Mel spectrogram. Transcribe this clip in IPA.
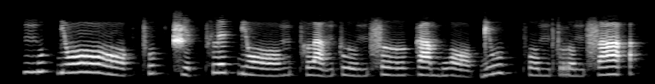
m u˥˩ k̚ j ɔː˥˩ | tʰ u˦˥ k̚ t͡ɕ e˨˩ k̚ pʰ l e˥˩ k̚ j ɔː˩˦ ŋ pʰ l a˩˦ n k l u˩˦ n s ɤː˧ k a˧ m w ɔː˨˩ k̚ j uː˥˩ k̚ pʰ o˧ m k r o˧ n s a˦˥ ʔ

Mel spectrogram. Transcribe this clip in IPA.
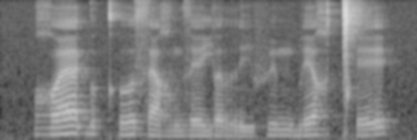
ʁʷ æ ɠ ʊ kʰ ʊ s æ ʁ n z e j ə r i f y m b e ʁ ǀʰ e

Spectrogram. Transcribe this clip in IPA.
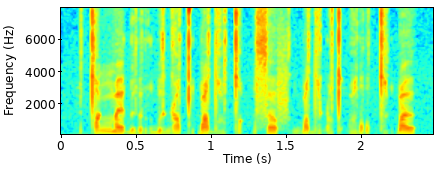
tˤ ə ŋ͡m ɛ ɗ ə̤ r ɡ͡b ə ɡ e tˤ k͡p ʌ dˤ ə̤ tˤ | s ʌ f ə̤ ɡ͡b ə dˤ ə̤ ɠ e̤ tˤ ʔ ɛ̤ r tˤ ə̤ k͡p ə

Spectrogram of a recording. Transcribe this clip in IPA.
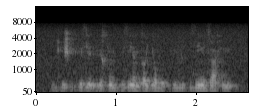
ɡʱ i ʒ bʱ ɯ zʲ a rʲ ʌ x ũ bʱ u zʲ ã ɡ ʌ ʎ ʌ v u k i v | zʲ ẽ z a x i

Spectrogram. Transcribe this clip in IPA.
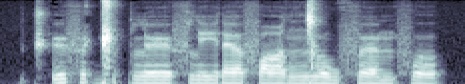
t͡ʃʼ ʉ f ø ɡ͡ǁ ɵ p l øː f l iː ɾ ɛ ɐ̯ f ɑː l ŋ͡ǀ o w f œː m f o

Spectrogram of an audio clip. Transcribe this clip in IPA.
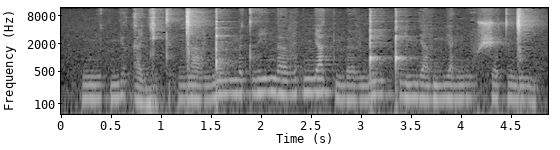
ɲ u˨ t nʲ ɤ˦ ɡ a˨ ɟ i˨ t | ŋ͡ǀ a˨ v ŋ͡ǃ u˦ m œ˦ t ð i˦ n ɐ˦ v | ɲ a˦ t m œ˨ v ŋ͡ǃ i˦ ǃ i˨ nʲ a˨ v mʲ a˨ ŋ u˨ v ʃ œ˨ t ŋ͡ǀ i˨

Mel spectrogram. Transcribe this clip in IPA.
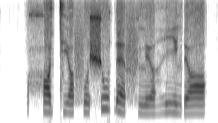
x ɒ˨ tʲ ɒ˨ f ʊ˨ ʃ u˦ ɗ ɛ˨ f lʲ ʌ˨ ɦ i˦˨ lʲ ɾ ɒ˦

